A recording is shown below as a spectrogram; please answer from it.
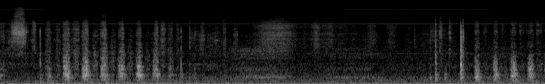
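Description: The edge of a coin, pinched in the fingertips, scrapes the scratch-off coating of a flat paper OLG Ontario Lottery $10 Crossword Deluxe instant ticket (#3354) lying on a table and held down by the other hand. Short, dry scratching strokes come in a quick, uneven run, then pause for a soft, airy rub, then pick up again with another flurry of scrapes.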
